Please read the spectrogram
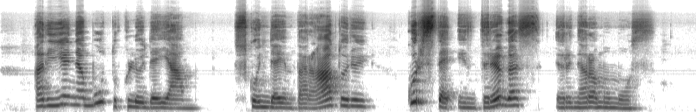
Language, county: Lithuanian, Kaunas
